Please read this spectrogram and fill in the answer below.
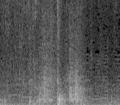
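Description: Hands turning and rubbing wet raw chicken pieces in a plastic basin, giving a run of wet handling noises with a sharp knock about halfway through.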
